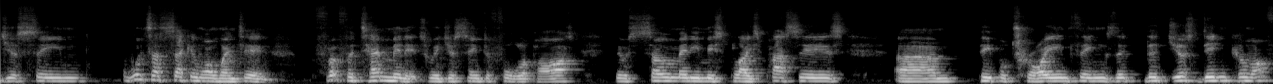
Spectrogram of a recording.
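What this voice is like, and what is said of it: Hoarse voice. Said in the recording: “my voice is still hoarse. ... I can hear it, mate. I can hear it.”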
